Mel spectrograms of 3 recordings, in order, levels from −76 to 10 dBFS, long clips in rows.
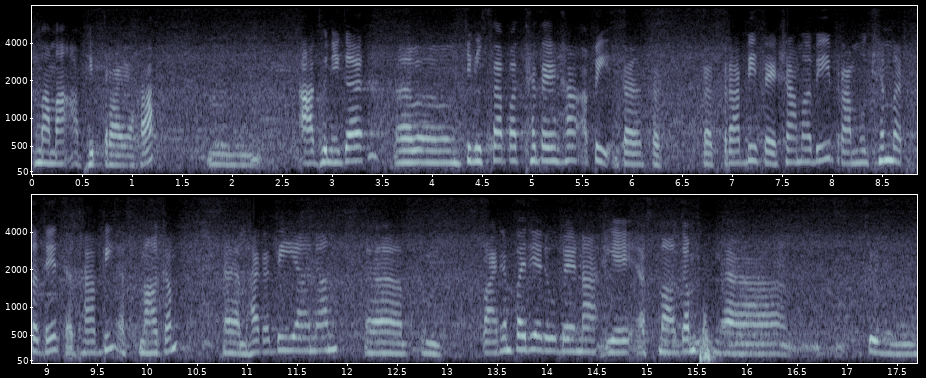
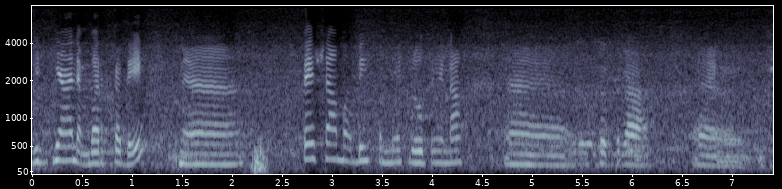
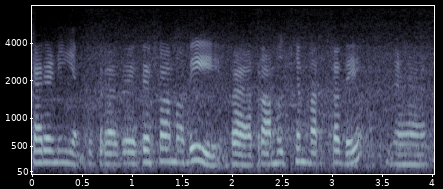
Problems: constant background noise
